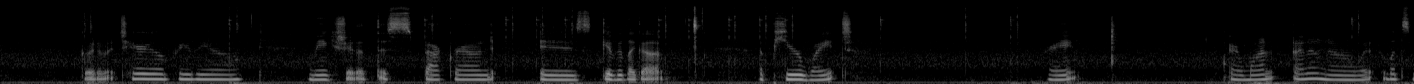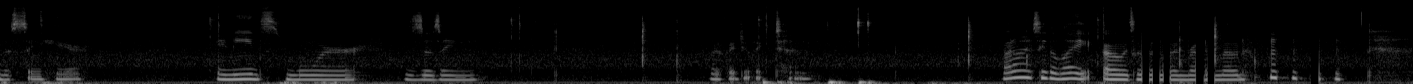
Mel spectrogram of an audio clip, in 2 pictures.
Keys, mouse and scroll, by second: 0.3-1.5 scroll up 1, 1.5 click, 2.3 scroll down 3, 2.4 click, 4.3 click, 5.5 click, 6.4-7.5 drag, 8.6 click, 10.4 drag, 11.5-14.6 middle drag, 14.6 click, 14.8 shift+d, 17.7 g, 20.6 scroll down 3, 20.9 middle click, 21.2 scroll up 1, 22.2-25.1 drag, 25.1 middle click.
